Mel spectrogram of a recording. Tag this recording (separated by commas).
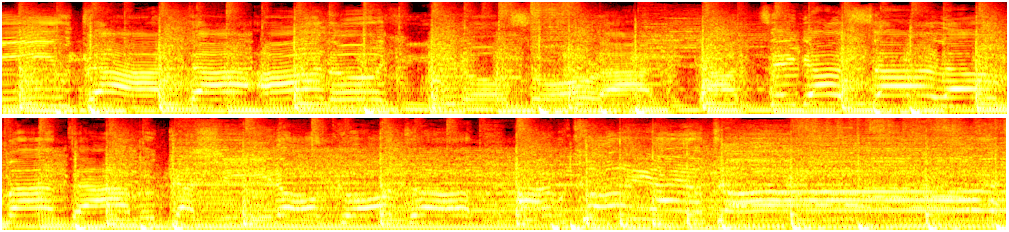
Music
